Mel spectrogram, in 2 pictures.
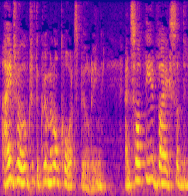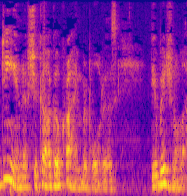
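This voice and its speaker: Gravelly woman reading with lively inflection. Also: fairly low pitch. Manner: lively, dramatic phrasing with asides. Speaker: storyteller reading a memoir aloud. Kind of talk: expressive audiobook-style narration.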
